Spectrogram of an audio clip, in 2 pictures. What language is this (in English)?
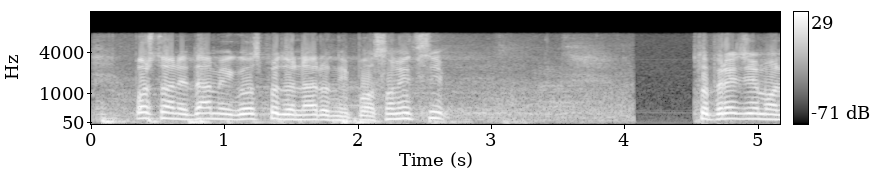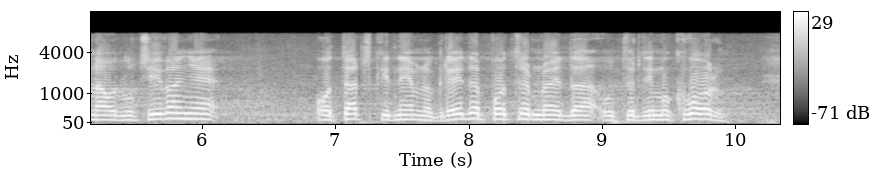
Serbian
